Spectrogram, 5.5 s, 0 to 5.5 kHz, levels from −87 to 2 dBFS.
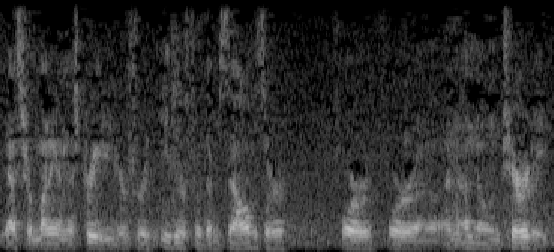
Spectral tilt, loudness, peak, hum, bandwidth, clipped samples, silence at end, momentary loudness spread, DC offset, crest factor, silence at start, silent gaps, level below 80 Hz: -3 dB/octave; -32 LUFS; -14 dBFS; none; 5.4 kHz; under 0.1%; 0 s; 9 LU; under 0.1%; 18 dB; 0 s; none; -72 dBFS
